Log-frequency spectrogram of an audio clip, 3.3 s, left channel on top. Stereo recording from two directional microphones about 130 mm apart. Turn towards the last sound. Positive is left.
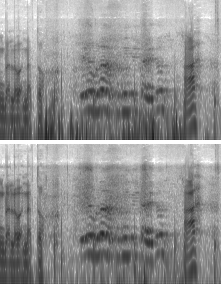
turn(degrees=20)  # may be behind; listen again after turning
